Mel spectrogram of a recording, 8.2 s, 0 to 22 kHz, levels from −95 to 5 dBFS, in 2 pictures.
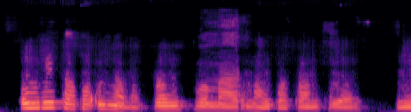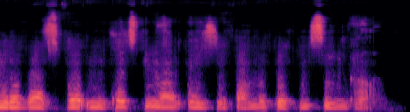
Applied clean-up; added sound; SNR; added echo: neural mask model Resemble Enhance denoiser.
